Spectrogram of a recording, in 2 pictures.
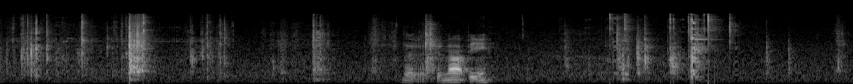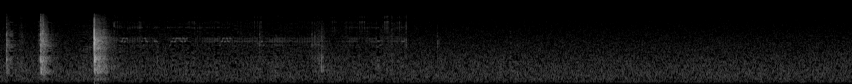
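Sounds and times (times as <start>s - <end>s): faint steady high tone: 0.0s - 2.4s, 9.4s - 12.6s.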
